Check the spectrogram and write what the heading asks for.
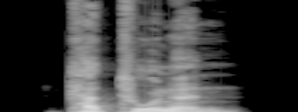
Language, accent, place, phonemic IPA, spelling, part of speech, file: German, Germany, Berlin, /kaˈtuːnən/, kattunen, adjective, De-kattunen.ogg
- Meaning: calico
